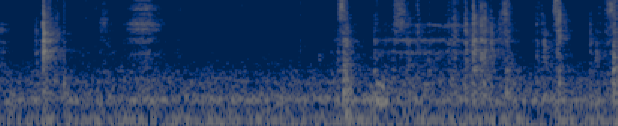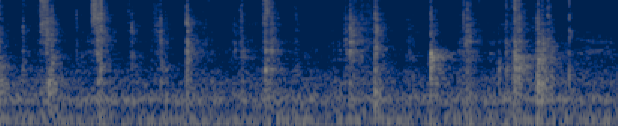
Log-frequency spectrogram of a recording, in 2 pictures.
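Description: A deck of oracle cards being shuffled, giving repeated crisp riffling bursts and flutters that stay steady and fairly close over low background hum, with no talking.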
